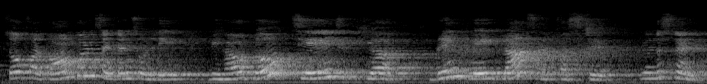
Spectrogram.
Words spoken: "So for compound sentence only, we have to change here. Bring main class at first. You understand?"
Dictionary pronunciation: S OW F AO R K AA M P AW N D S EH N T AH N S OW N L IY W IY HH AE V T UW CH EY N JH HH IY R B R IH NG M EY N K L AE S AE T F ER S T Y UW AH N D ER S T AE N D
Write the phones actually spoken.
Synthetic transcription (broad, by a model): S OW F AO R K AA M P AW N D S EH N T AH N S OW N L IY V IY HH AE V T UW CH EY N JH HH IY R B R IH NG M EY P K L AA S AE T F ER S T Y UW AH N D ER S T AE N D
